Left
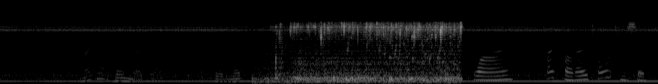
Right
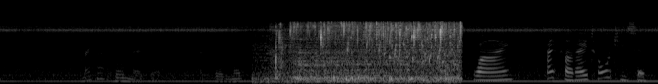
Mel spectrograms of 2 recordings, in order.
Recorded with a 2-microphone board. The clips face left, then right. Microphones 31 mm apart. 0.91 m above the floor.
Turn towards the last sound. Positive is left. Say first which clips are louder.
# right 6 dB
turn(degrees=-45)  # may be behind; listen again after turning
